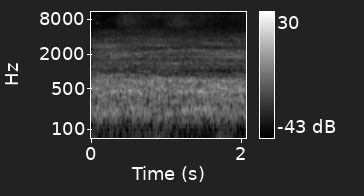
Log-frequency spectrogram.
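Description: Steady, indistinct chatter of a crowd in a large convention hall, with no single voice standing out.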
